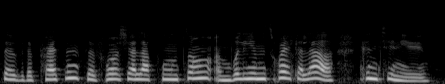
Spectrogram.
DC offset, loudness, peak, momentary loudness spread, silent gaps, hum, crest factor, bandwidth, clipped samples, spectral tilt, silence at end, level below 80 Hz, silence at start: under 0.1%; -24 LUFS; -10 dBFS; 6 LU; none; none; 14 dB; 4.7 kHz; under 0.1%; -10 dB/octave; 0.15 s; -68 dBFS; 0.05 s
